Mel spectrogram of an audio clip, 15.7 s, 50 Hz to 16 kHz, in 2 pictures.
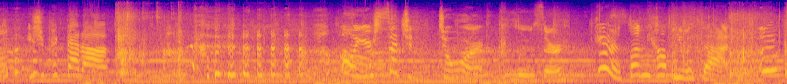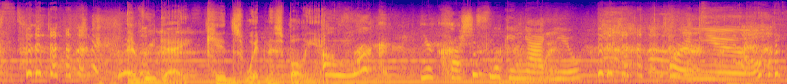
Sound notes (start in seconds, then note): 1.7 mean laughing; 7.8 laughing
